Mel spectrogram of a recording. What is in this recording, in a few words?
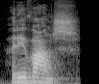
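"revanş", Azerbaijani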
